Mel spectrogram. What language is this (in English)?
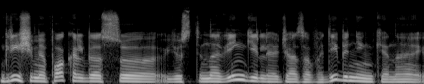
Lithuanian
